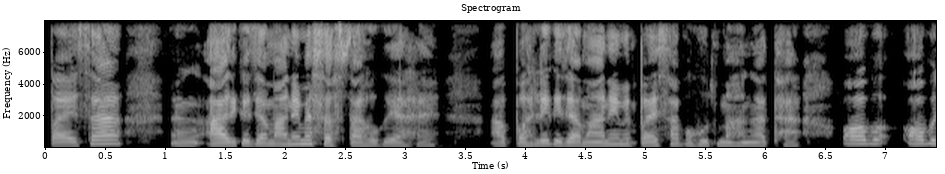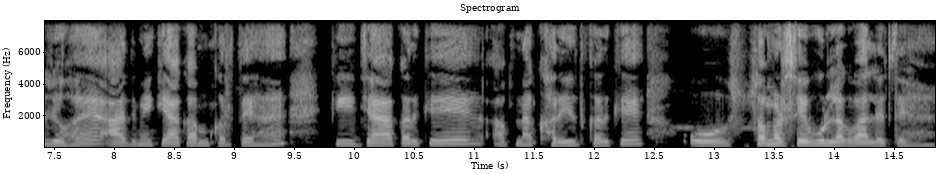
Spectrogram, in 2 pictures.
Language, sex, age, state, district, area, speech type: Hindi, female, 60+, Uttar Pradesh, Ghazipur, rural, spontaneous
